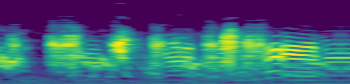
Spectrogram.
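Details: Caged zebra finch babies just out of the egg: rapid, harsh, buzzy chirps overlapping almost without a break.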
